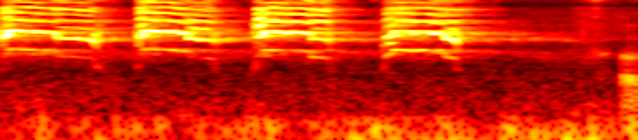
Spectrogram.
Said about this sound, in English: This hawk is really pissed off for some reason.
